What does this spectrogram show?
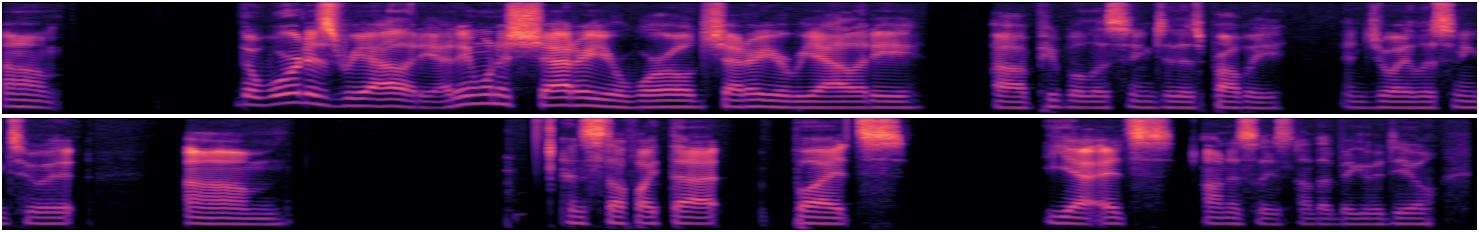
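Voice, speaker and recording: A man's voice: medium pitch, steady tone, normal speed, long pauses, no room sound, clean studio sound. A young man with a Houston Texan accent, co-hosting a podcast in casual, rambling chat, laughing and swearing loosely. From Houston, Texas. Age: young adult. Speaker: podcast co-host. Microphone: desk mic, leaning in.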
